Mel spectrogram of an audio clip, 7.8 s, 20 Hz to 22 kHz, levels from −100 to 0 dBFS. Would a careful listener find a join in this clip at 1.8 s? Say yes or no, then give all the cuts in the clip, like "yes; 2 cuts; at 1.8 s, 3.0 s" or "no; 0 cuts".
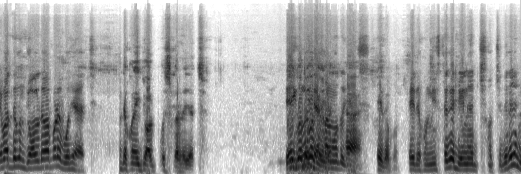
yes; 1 cut; at 1.8 s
